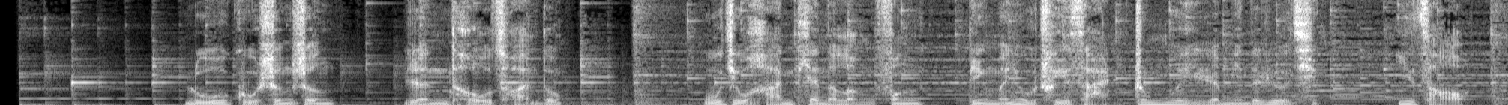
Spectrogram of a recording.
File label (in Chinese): 男 纪录片 浑厚讲解; 中卫山羊; 高端内涵 大气浑厚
